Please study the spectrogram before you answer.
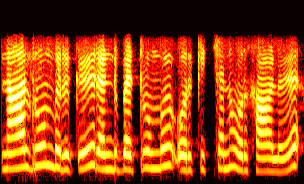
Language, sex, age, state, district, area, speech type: Tamil, female, 60+, Tamil Nadu, Theni, rural, conversation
